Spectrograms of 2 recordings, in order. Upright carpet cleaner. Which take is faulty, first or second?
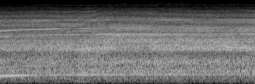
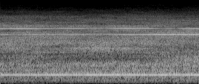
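second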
